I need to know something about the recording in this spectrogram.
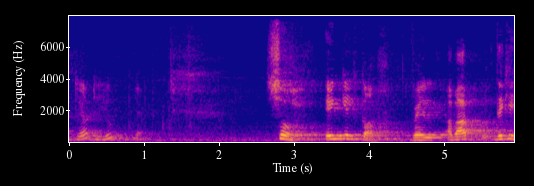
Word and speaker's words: Engel: कुछ टीचर्स इसको बोलते हैं एंजल curve. Well south Asian लोग जो है उसको एंजल बोलते हैं, बट आप यूरोपियन अगर बोलेंगे तो वो लोग उसको एंगल बोलते हैं. तो correct pronunciation should be एंगल curve.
